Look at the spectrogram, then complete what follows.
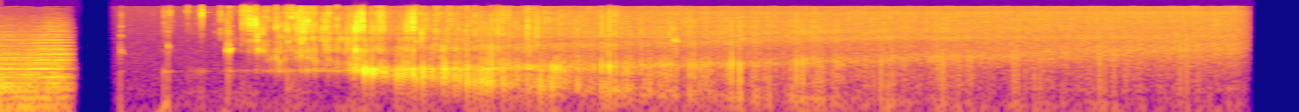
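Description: Beer poured into a glass: a splashy pour that peaks about two seconds in, then a fizz that fades away and cuts off abruptly near the end.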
